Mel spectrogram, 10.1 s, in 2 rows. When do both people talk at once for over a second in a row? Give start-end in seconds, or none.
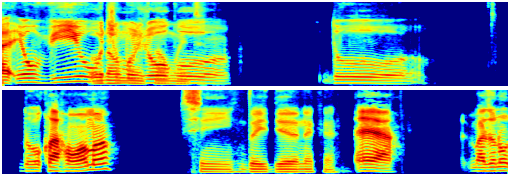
0.8-2.0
